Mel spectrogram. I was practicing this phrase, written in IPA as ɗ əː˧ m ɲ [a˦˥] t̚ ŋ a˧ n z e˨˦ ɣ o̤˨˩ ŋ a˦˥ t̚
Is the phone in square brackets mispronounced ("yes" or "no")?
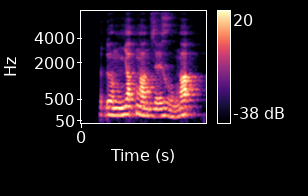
no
